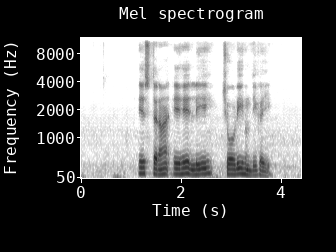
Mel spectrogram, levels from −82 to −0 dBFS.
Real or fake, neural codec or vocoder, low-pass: fake; codec, 24 kHz, 1.2 kbps, DualCodec; 10.8 kHz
